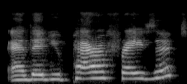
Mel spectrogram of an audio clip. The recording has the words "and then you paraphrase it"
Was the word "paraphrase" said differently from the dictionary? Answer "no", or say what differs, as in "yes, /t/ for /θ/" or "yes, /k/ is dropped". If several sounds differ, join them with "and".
no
